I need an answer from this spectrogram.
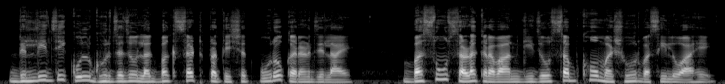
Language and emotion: Sindhi, neutral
